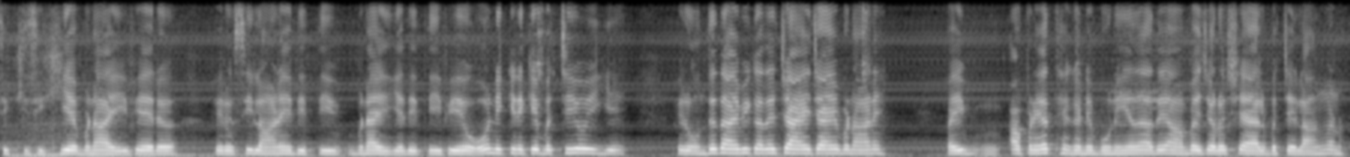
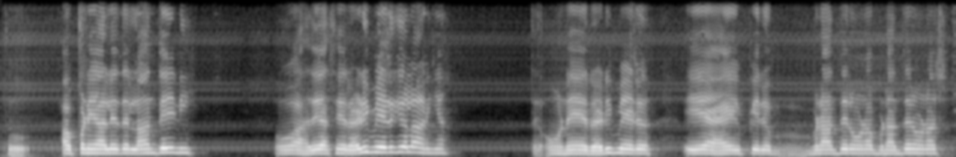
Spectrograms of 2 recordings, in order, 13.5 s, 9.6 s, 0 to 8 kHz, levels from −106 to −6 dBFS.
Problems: none marked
